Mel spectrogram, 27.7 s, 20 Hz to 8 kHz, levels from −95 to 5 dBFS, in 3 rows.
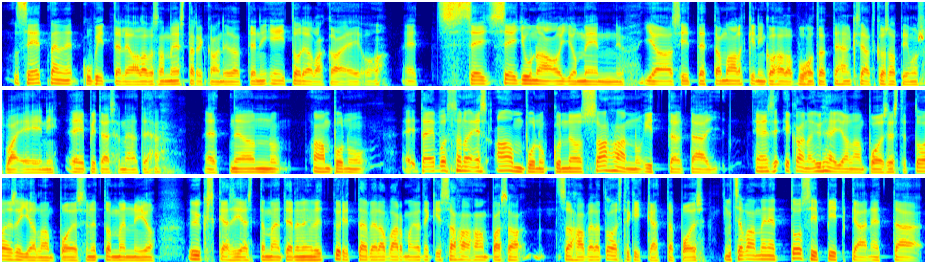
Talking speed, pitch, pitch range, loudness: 195 wpm, 110 Hz, 105-125 Hz, -20 LUFS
